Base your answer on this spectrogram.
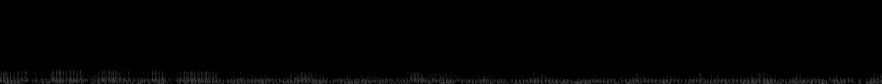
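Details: A rescued kitten purrs in a low, rough, continuous rumble, steady in level, with light scratchy rustling noises on top.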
